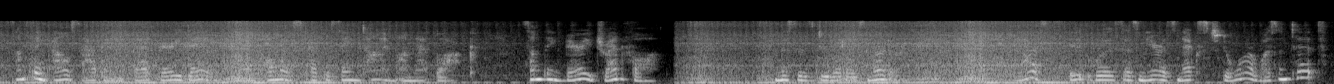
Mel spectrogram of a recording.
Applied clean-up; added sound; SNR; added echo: none; Motorcycle / Engine; 3 dB; none.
